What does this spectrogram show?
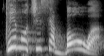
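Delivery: delighted exclamation; exclaiming joy. Shown as a demonstration. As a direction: exclaim the good news. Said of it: "para expressar isso".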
